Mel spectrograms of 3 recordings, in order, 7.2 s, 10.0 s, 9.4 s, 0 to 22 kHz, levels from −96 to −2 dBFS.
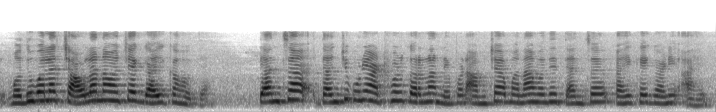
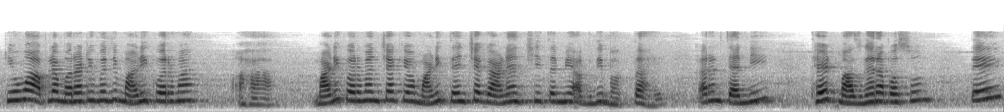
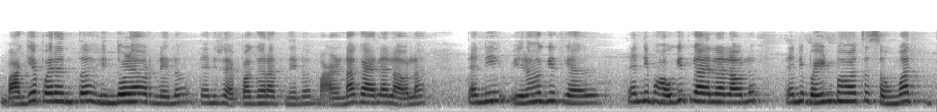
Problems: constant background noise, background conversations at intervals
